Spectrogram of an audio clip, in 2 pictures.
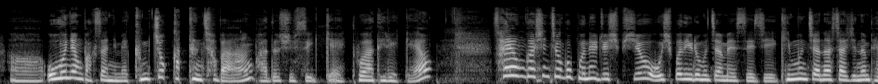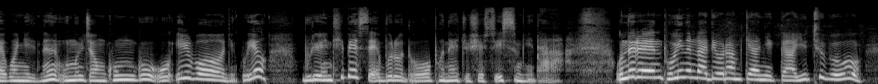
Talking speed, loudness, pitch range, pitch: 345 characters per minute, -17 LUFS, 175-260 Hz, 210 Hz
